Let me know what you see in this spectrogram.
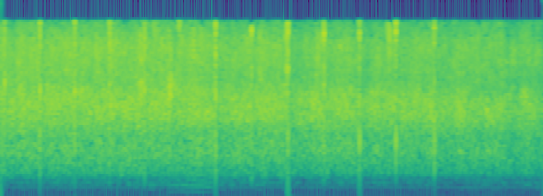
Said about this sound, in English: If you are a Christ follower, could we bang our hands together to encourage these couple of people that raised their hands?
